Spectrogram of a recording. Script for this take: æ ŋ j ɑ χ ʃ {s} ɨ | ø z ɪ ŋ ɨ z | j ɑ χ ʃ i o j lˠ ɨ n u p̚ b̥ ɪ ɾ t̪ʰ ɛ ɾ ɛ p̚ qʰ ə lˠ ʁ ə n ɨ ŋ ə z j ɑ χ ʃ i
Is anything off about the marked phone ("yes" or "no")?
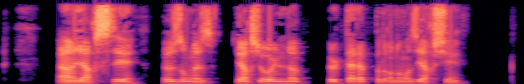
no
